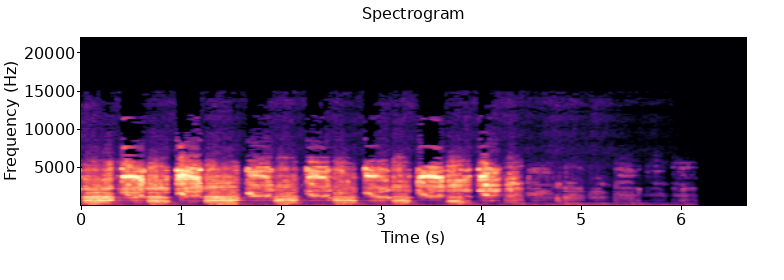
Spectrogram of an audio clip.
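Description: A donkey brays in loud, harsh see-sawing hee-haws that weaken into wheezy gasps.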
